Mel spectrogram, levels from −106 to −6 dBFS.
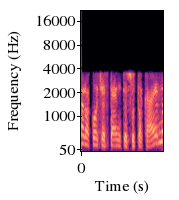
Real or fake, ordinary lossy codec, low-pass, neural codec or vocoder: real; AAC, 24 kbps; 3.6 kHz; none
